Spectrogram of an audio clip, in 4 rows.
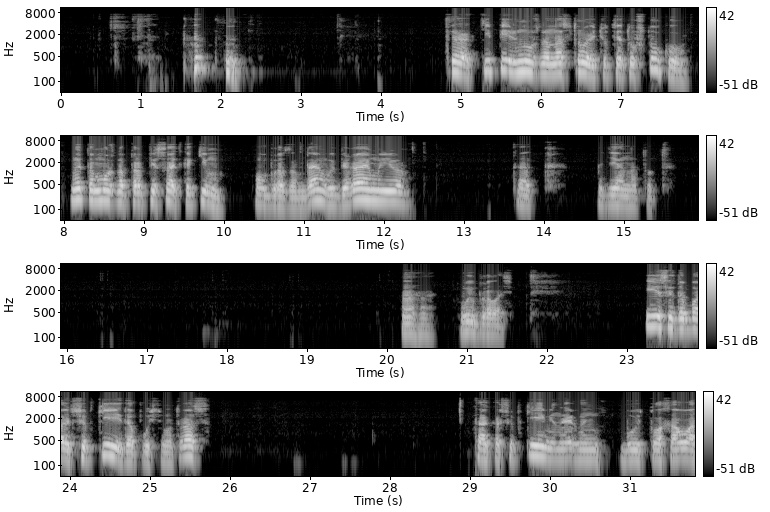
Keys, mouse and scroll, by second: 3.3 middle click, 5.2 shift+middle click, 6.7 click, 8.0 click, 9.6-10.7 middle drag, 11.2 click, 17.9 click, 19.1 click, 20.2 click, 24.4 click.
